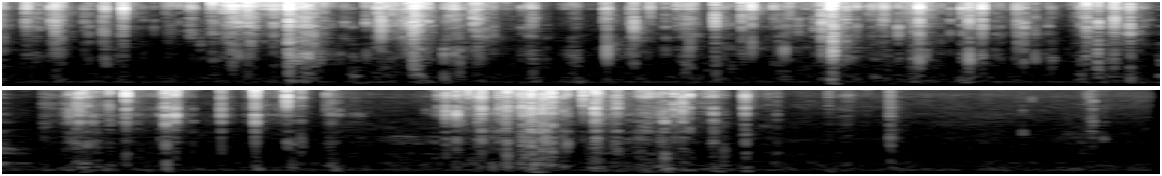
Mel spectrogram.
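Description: Foil wrapper of a Pokémon booster pack being torn open and crinkled by hand: a dense run of crackling and tearing that dies away about six and a half seconds in.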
